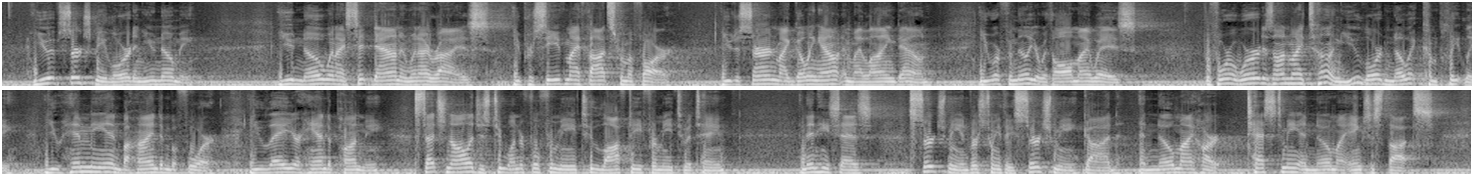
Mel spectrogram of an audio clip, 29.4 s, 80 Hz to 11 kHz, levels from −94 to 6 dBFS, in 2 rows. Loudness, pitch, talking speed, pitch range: -11 LUFS, 135 Hz, 210 wpm, 120-155 Hz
